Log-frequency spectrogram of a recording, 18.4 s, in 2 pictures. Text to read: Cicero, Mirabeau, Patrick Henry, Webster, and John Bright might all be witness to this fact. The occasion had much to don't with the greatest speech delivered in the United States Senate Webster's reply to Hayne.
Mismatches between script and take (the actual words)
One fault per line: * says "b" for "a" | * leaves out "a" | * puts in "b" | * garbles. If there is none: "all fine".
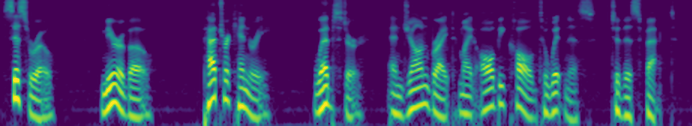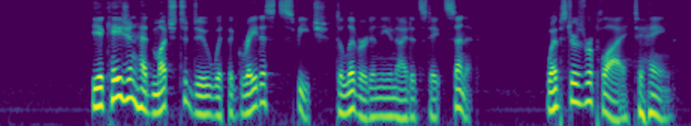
* puts in "called to"
* says "do" for "don't"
